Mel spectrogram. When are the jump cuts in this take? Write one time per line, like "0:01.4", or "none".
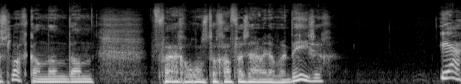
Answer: none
